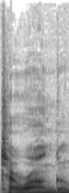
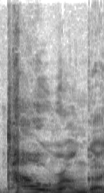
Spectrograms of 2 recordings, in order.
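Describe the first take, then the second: First: The stress is on a later syllable. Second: The stress is on the first syllable. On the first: "I've been saying it Taronga way" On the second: "You put the emphasis on the first syllable"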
